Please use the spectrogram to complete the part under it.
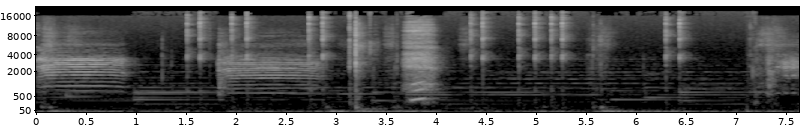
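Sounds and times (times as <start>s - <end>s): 
video game sheep bleating while being hit: 0.1s - 1.0s, 1.8s - 2.8s
clicking taps of keys or a mouse: 1.2s - 3.4s, 4.3s - 5.6s, 6.2s - 6.6s.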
